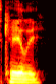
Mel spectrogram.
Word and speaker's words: Kali: Yeah, it's spelled like Callie, but it's Kaylee. – Okay, I see her character spelled Kaylee, and her name is K-A-L-I.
